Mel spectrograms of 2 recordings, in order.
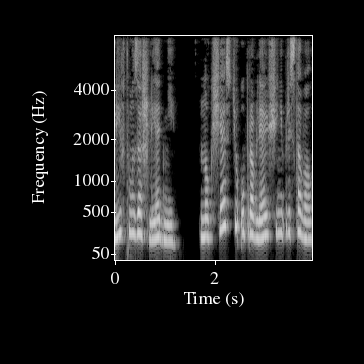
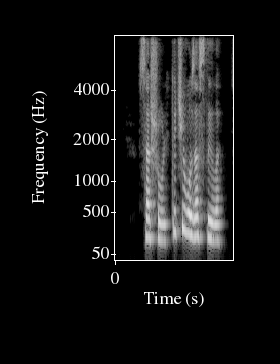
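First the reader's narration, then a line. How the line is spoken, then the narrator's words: Plain question. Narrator (Russian): спросил бес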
